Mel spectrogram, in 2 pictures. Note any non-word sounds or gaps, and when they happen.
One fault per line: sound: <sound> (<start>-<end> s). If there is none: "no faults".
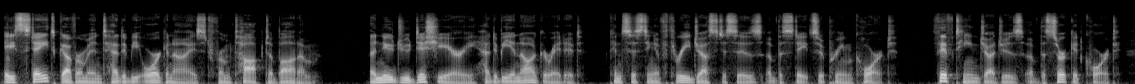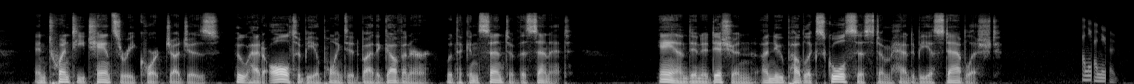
sound: chirp (22.2-22.5 s)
